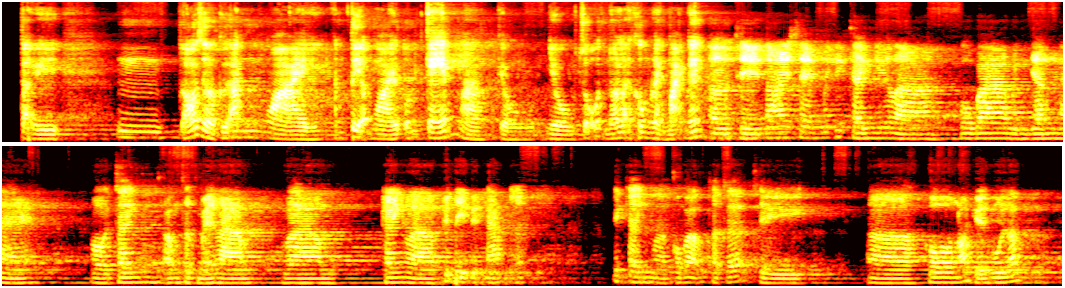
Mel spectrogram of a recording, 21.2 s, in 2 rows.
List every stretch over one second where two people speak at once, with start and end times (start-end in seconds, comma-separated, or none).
none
